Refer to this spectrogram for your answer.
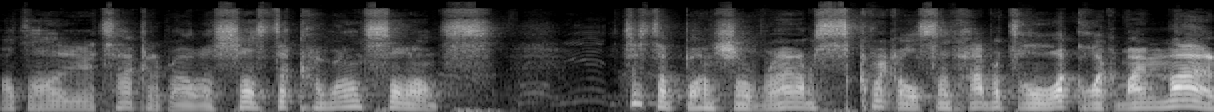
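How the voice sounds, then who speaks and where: Putting on a character voice, a man with fairly high pitch speaks at a fairly quick pace. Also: lively intonation. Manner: abrupt voice change into a character.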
